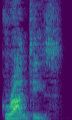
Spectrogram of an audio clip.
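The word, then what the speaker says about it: granthis: And there are these knots, and they're called granties, right? And so you pronounce it differently. You keep calling it grunty, which is like, that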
